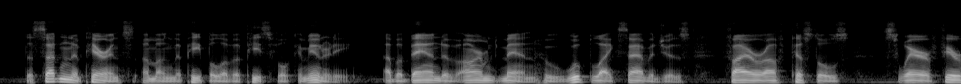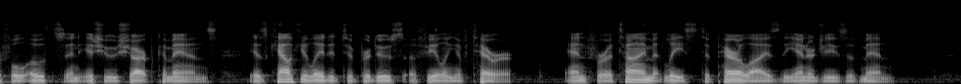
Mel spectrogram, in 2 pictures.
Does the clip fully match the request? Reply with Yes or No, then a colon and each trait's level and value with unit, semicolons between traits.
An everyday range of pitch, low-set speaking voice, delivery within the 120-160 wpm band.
Yes: average, 3.9 semitones; very low, 85 Hz; average, 155 wpm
